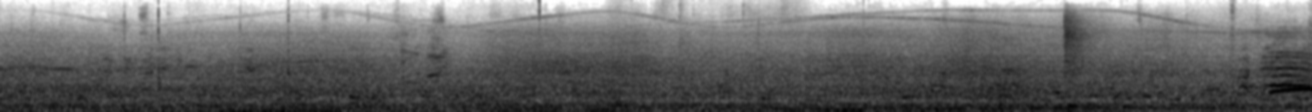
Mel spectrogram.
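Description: Outdoor ambience beside a football pitch: a steady rushing rumble of wind and distant traffic, with faint, distant players' voices. A single sharp knock comes near the end.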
